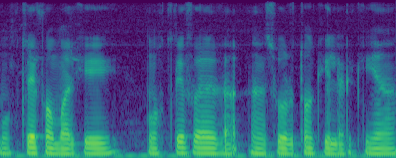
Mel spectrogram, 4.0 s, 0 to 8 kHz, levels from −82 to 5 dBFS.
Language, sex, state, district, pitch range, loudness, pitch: Hindi, male, Delhi, New Delhi, 95-100 Hz, -18 LUFS, 95 Hz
